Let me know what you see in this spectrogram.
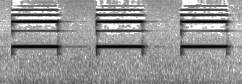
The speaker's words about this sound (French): Eh oui, c'est un camion qui ah, recule. Le camion de recul.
